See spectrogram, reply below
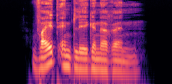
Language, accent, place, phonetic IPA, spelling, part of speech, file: German, Germany, Berlin, [ˈvaɪ̯tʔɛntˌleːɡənəʁən], weitentlegeneren, adjective, De-weitentlegeneren.ogg
- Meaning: inflection of weitentlegen: 1. strong genitive masculine/neuter singular comparative degree 2. weak/mixed genitive/dative all-gender singular comparative degree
